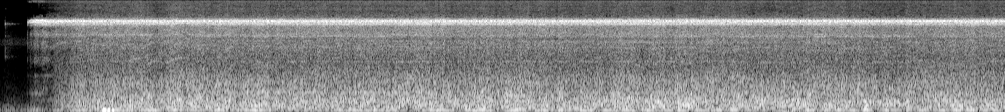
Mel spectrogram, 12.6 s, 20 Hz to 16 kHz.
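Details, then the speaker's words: Quadcopter on a PID tuning stand with INAV firmware, P gain lowered to 9: motors settle into one steady high whine holding pitch, no surging or hunting; no longer overcorrecting or oscillating. "so you see when I fire this up the pop start turning it no longer when when when women you can hear the motors are not trying to overcorrect"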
